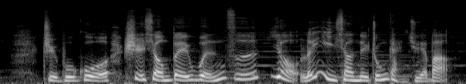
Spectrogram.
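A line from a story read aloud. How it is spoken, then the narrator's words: Smiling, cheerful. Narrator (Chinese): 医生笑眯眯地说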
